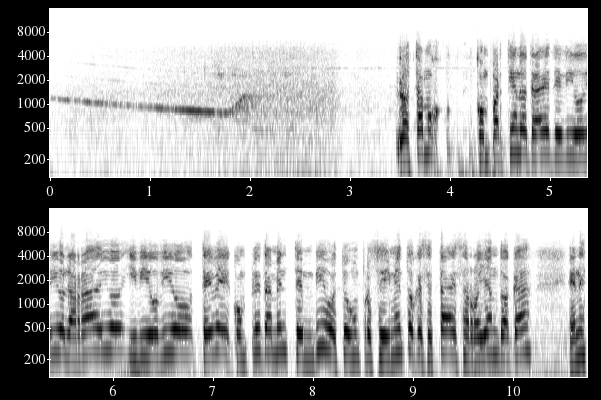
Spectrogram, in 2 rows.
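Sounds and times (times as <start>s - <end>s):
ambulance sirens approaching: 0.0s - 5.8s
speech: 3.5s - 10.7s.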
